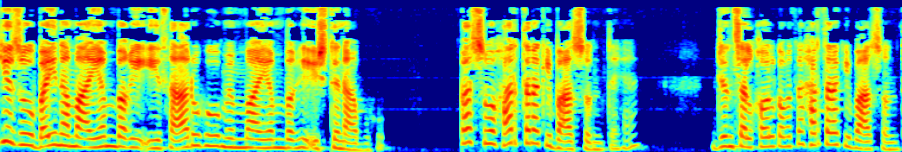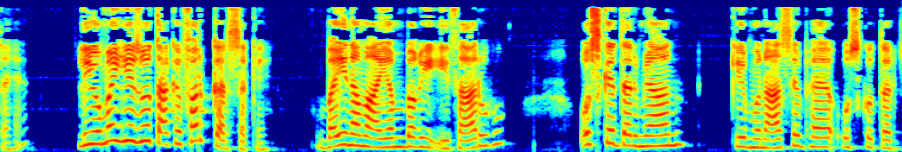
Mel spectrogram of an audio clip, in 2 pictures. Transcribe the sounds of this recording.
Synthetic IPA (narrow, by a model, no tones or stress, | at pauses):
ɪzubɐɪnɐmaːjɐ̃mbɐɣiʔiːθaːɾʊɦumɪ̃mːaːjɐ̃mbɐɣiɪd͡ʒt̪ɪnaːbʊɦu | pɐsʋohɐɾt̪ɐɾakibaːt̪sʊnt̪eɦɛ̃ː | d͡ʒɪnsɐlqɐːlkamɐt̪ləbɦɐɾt̪ɐɾakibaːt̪sʊnt̪eɦɛ̰̃ː | lɪjʊmɐjːɪzut̪aːkefɐɾq̚kɐɾsɐkẽː | bɐɪnɐmaːjɐ̃mbɐɣiʔiːθaːɾʊɦu | ʊsked̪ɐɾmijaːn | kemʊnaːsɪbɦɛʔʊskot̪ɐɾd͡ʒ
